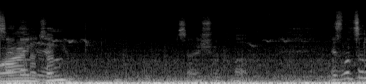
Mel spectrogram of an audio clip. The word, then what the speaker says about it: Kyneton: Kyneton.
